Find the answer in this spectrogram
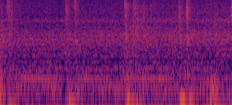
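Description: A few soft keystrokes on a computer keyboard, unevenly spaced, over a faint steady hum.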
